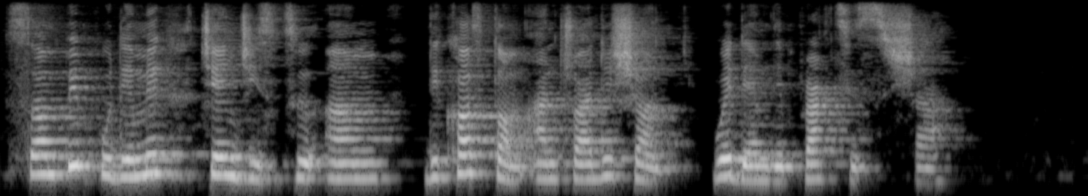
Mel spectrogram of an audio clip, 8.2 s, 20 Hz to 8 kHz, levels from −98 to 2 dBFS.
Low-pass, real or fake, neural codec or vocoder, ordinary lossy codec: none; real; none; none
